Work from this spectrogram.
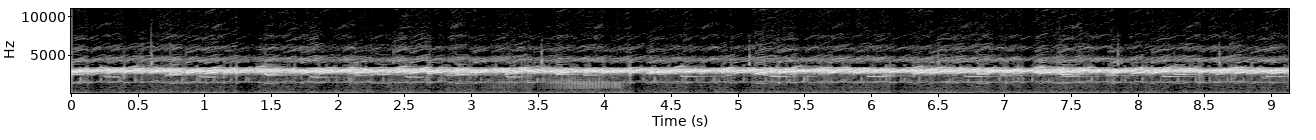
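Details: Spring peepers calling together at night from a frog pond early in the year: a dense, unbroken wall of high, shrill peeps with overlapping piping notes, a brief lower burst near the fourth second, and a faint low hum beneath.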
